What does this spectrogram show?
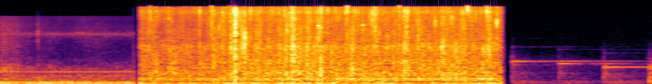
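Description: Squid and wild chive pancake batter frying in oil in a pan: a steady sizzle with fine crackling for several seconds that cuts off suddenly. A few soft musical notes follow.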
